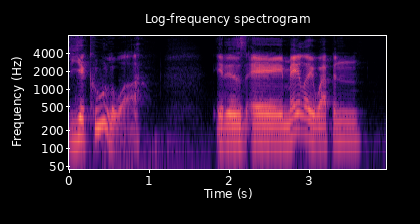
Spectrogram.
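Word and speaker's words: Yklwa: It is pronounced Yikulwa.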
